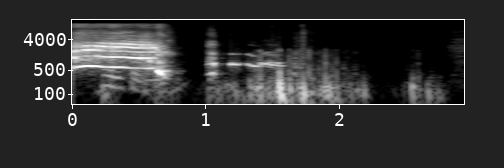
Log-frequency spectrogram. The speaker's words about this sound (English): And I'd scream.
